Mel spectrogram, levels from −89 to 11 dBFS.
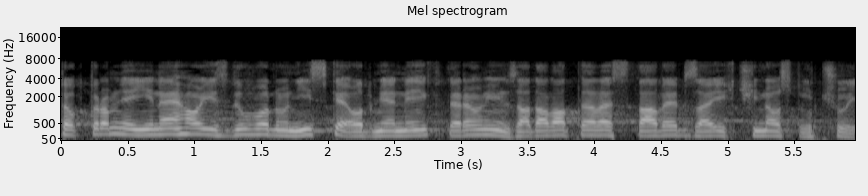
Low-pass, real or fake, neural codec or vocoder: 7.2 kHz; fake; codec, 16 kHz, 2 kbps, FunCodec, trained on Chinese and English, 25 frames a second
